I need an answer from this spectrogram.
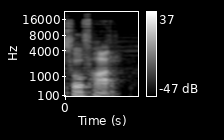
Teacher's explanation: in the Indian accent, I've also heard this being pronounced as sofa, with the R sound at the end of sofa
